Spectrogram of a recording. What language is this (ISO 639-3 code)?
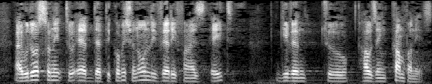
eng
